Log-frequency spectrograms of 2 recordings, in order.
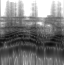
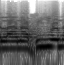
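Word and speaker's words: لا نبي: Kemudian bacanya apa? La nabiyya, bukan nabiyun ya. La nabiyya ba'di. Artinya apa? Nah, bahwasanya tidak ada nabi setelahku. Kalau bacanya la nabiyun artinya apa?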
